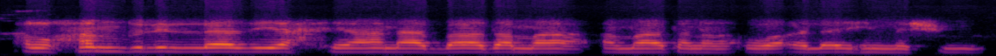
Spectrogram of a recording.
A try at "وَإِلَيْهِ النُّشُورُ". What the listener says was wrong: وَإِلَيْهِ النُّشُورُ. یہ دیکھیں اس کو وَعَلَيْهِ النُّشُورُ نہیں پڑھنا، اس سے معنی تبدیل ہو جائے گا. وَإِلَيْهِ کا معنی ہوتا ہے طرف، عَلَى کا معنی ہوتا ہے پر، تو وَإِلَيْهِ النُّشُورُ.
